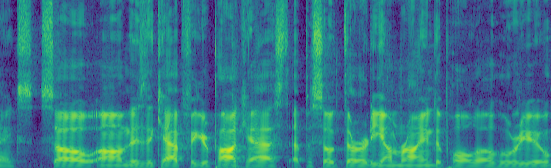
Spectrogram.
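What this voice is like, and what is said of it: Usual voice. Nothing is said of it.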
